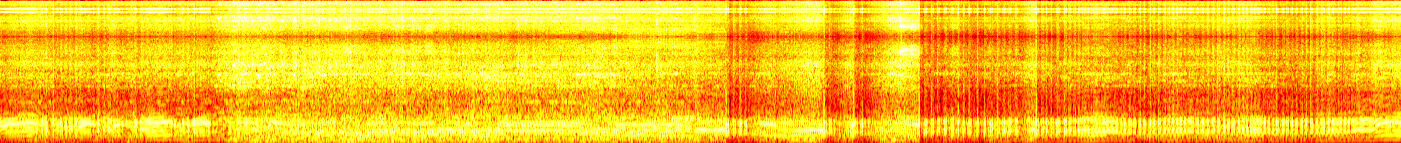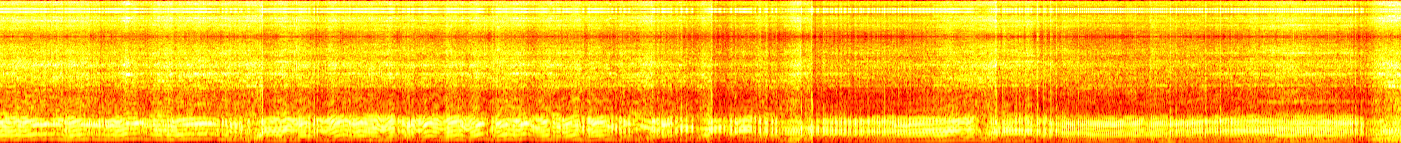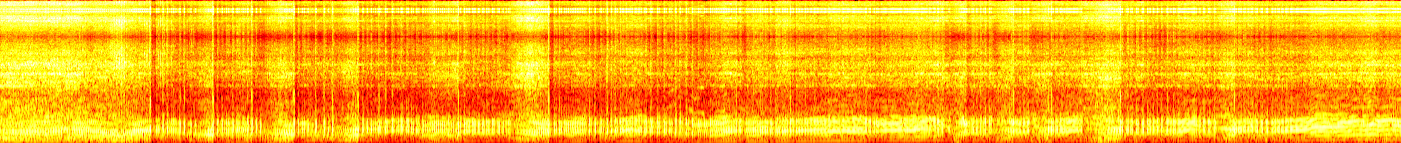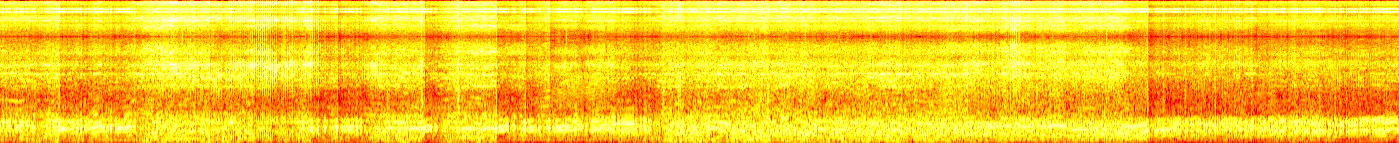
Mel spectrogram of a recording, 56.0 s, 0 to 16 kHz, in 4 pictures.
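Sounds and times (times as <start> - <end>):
two-stroke engine revving: 0.0 - 56.0.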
